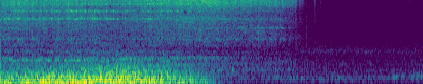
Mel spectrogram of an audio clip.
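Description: Logo-animation sound effect: a loud hiss over a deep low rumble. The rumble ends a little after two seconds in and the hiss cuts off about three seconds in, leaving faint noise.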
